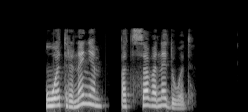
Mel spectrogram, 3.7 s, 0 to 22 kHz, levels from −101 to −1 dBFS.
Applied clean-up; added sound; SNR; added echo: none; none; none; none.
